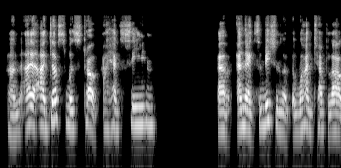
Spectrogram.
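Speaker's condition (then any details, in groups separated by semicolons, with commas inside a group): Muscular dystrophy; progressive muscle wasting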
